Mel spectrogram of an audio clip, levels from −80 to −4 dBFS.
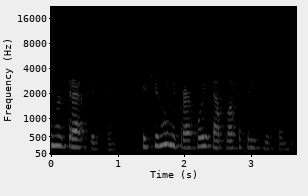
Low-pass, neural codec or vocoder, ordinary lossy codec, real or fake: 3.6 kHz; codec, 16 kHz, 4 kbps, FunCodec, trained on LibriTTS, 50 frames a second; AAC, 32 kbps; fake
